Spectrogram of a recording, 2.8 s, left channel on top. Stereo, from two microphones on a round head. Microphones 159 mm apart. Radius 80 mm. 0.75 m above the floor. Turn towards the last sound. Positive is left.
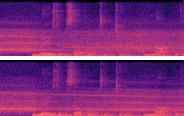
turn(degrees=25)  # may be behind; listen again after turning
